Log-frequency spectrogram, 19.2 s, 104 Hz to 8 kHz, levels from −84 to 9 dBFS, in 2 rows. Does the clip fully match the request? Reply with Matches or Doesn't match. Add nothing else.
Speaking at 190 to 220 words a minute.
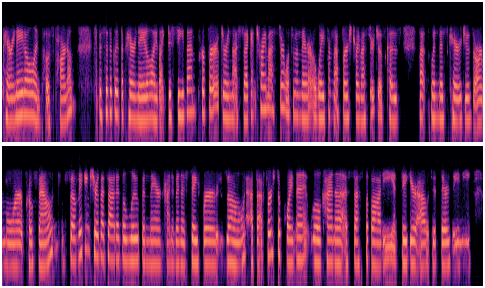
Matches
